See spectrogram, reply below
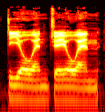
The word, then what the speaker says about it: donjon: Donjon is still used, just not commonly, but it's not completely forgotten or archaic. And for the record, it's spelled like the name Don and John, Donjon, and it is the origin of the word dungeon, but it was originally a donjon, and I like that better.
